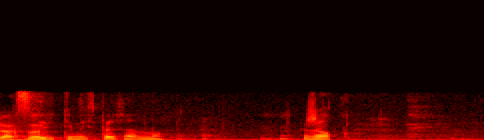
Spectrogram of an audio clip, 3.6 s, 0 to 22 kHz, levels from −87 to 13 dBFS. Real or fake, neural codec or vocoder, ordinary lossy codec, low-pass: real; none; none; none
